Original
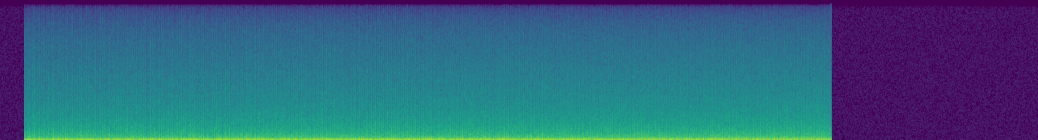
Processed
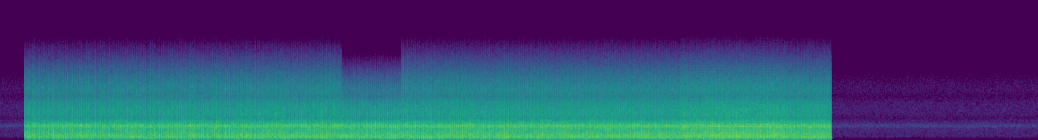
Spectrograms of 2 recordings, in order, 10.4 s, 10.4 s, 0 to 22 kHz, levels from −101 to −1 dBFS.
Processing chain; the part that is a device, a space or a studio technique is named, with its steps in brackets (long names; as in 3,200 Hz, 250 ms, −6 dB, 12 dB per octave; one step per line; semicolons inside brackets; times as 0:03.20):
phone speaker on a table (loudspeaker in its box 440–8,200 Hz, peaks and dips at 440 Hz −7 dB, 2,300 Hz +10 dB, 3,500 Hz −6 dB, 6,900 Hz −7 dB)
0:03.41–0:04.01: low-pass filter 6,700 Hz 12 dB per octave
0:06.81–0:07.85: comb filter 4.1 ms, depth 78%
level +5 dB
